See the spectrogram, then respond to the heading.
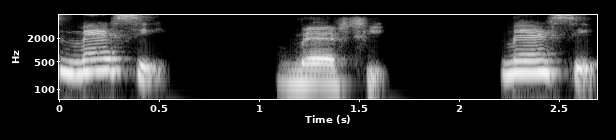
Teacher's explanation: the r is very soft that's why it's not always clearly audible but the r you still have to pronounce it so it's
